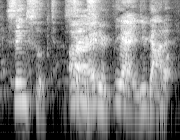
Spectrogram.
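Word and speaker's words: Sehnsucht: I'm not even gonna be able to pronounce this Let fucking me- name. It's Shanunsk. Sinsucht.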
